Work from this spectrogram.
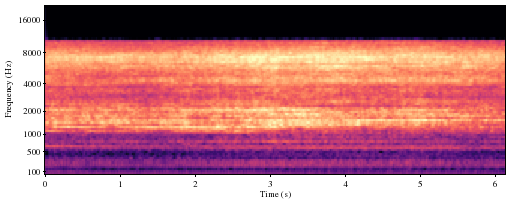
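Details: BMW E39 525i at idle: a steady whirring squeal rides over the smooth idle and never lets up, from a defective idler pulley (Umlenkrolle) on the belt drive.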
